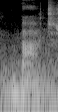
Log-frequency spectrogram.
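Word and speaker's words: Bach: as well such as batch remedies or back remedies depending on how you like to pronounce it um essential oils again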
